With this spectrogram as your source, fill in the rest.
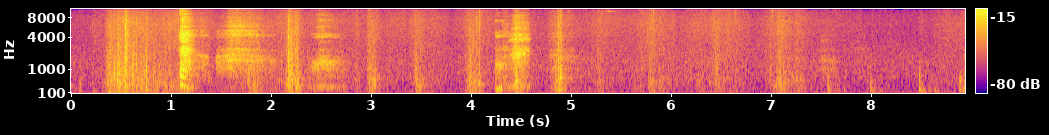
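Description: A heavy blanket rustles as it is tucked and smoothed.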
